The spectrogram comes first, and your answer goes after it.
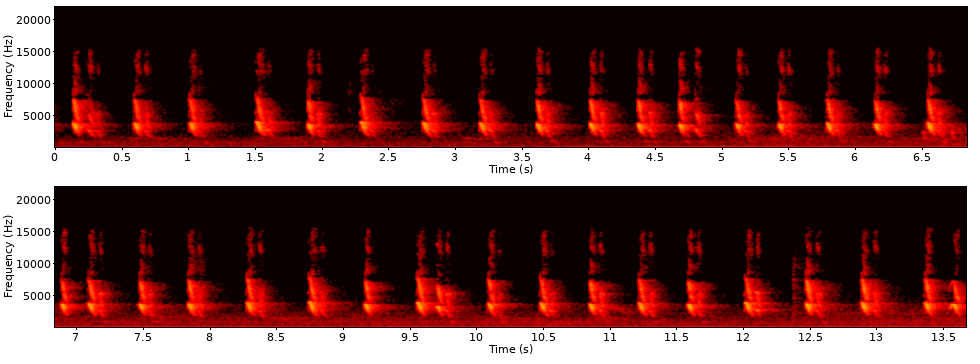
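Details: A chipmunk, urinating as it calls, gives a long run of crisp high-pitched chips, roughly three each second with a slightly uneven rhythm, over thirty notes without pause, against a quiet low hum.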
